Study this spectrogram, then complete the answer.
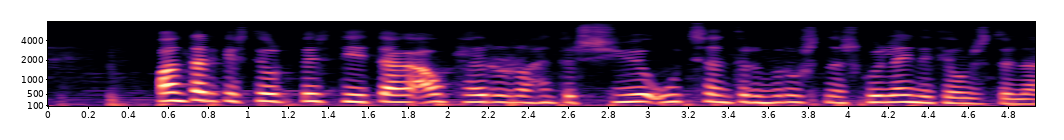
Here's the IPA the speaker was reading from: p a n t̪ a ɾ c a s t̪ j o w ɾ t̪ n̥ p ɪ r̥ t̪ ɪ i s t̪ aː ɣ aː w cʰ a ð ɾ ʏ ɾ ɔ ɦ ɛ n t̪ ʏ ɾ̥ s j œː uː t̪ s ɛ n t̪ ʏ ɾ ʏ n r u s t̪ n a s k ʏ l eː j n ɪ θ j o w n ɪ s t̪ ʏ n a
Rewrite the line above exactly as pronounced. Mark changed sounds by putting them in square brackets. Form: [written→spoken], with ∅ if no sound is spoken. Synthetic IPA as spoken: p a n t̪ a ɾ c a s t̪ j o w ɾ t̪ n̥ p ɪ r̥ t̪ ɪ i [s→∅] t̪ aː ɣ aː w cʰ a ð ɾ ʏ ɾ ɔ ɦ ɛ n t̪ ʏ ɾ̥ s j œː uː t̪ s ɛ n t̪ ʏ ɾ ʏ [n→m] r u s t̪ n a s k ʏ l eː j n ɪ θ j o w n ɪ s t̪ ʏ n a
